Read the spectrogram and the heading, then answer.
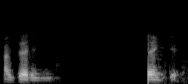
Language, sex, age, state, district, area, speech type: Tamil, male, 60+, Tamil Nadu, Madurai, rural, conversation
